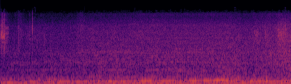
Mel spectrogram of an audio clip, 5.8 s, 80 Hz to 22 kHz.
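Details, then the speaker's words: 2016 Honda Civic with a used LKQ junkyard replacement engine, under light throttle on a test drive: the note climbs smoothly and evenly with no knock, whine or rattle; healthy, no check engine light. "I mean, so far, I mean, it feels pretty smooth. Gonna give it a little bit of gas over here."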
